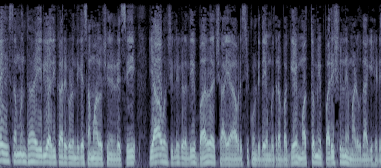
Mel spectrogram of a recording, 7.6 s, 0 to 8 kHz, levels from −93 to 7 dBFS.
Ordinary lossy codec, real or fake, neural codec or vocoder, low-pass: none; real; none; 7.2 kHz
